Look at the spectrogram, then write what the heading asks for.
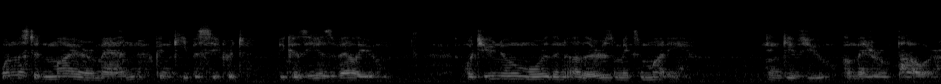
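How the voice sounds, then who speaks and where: A man acting as a cold, middle-aged government official with a low voice, interrogating in a video game. He is measured, condescending and quietly threatening. The audio sounds distant and noisy. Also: fairly even intonation, lightly acted. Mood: cold menace.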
